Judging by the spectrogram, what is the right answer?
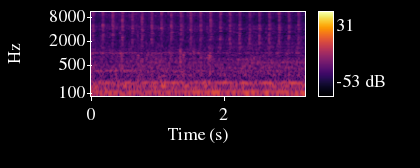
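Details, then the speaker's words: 1971 Plymouth Hemi Cuda idling roughly with a sharp regular ticking puff about twice per second over the rumble; warped exhaust manifold needs machining flat, exhaust manifold leak. "I think we maybe go over this way more yeah it sounds ter terrible"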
